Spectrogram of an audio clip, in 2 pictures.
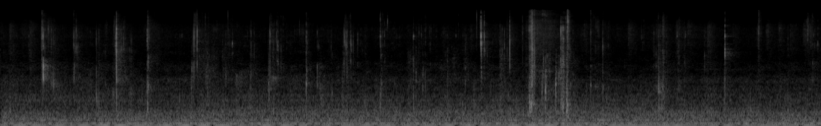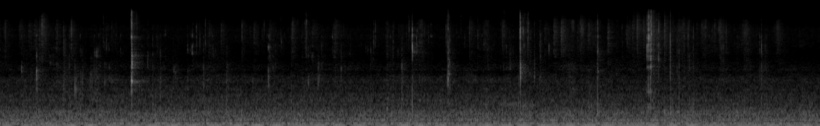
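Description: A person chewing and eating close to a clip-on microphone: soft wet smacks and scattered mouth clicks, over a steady low hum.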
